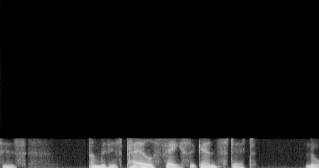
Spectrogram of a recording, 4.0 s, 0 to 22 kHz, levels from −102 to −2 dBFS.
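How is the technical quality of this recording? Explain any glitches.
No glitches can be heard in this speech recording, which comes through a narrowband mobile-phone path with nothing above about 3.8 kHz and only light coding damage, consistent with AMR-NB at its top 12.2 kbps mode.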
